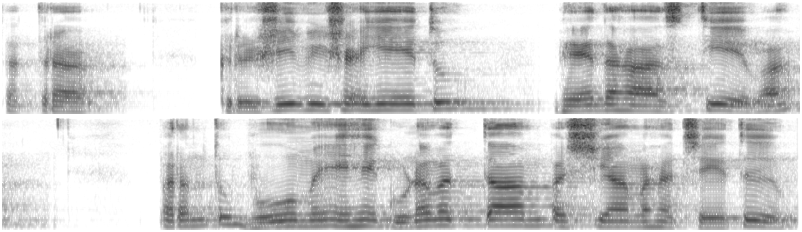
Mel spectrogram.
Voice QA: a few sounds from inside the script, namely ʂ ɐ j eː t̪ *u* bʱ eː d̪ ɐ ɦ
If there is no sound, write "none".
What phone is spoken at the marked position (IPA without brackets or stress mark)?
u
